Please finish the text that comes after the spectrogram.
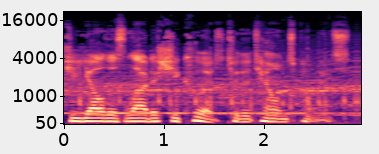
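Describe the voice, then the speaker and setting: A man's voice: lowish voice, fairly even intonation, moderate pace, heavy background noise. A man reading a scripted story as a dramatic narrator. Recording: narration over music and sirens.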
